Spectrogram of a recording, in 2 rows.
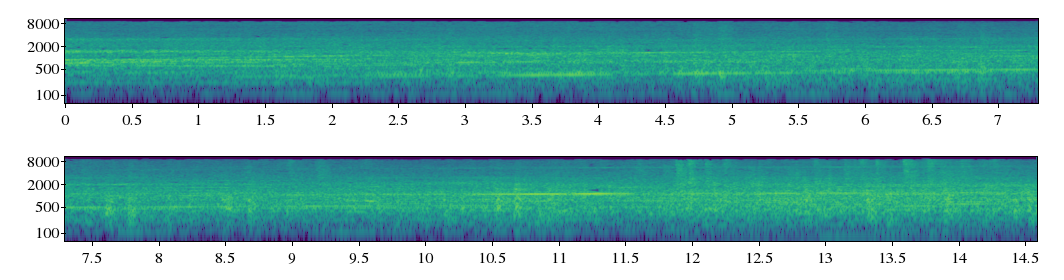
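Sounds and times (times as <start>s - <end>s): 
commuter train carriage running rumble: 0.0s - 14.5s
sharp clacks from the track: 6.6s - 9.4s, 11.8s - 14.5s.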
